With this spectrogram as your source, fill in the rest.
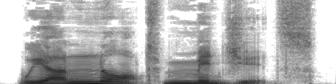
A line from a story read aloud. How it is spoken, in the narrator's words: Klaus said sternly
